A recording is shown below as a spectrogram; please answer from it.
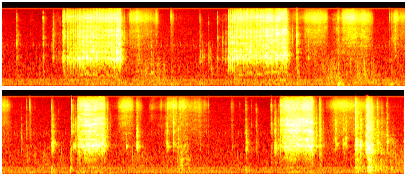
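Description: Hands rubbing patterned paper flat onto cardstock, four separate strokes a couple of seconds apart, each a dry papery rub lasting about half a second to a second.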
